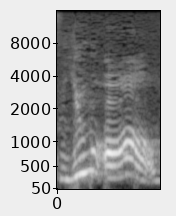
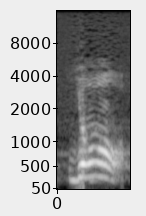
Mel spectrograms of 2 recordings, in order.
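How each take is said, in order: First: "you all" said as two separate words, stress on "you". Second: "Y'all" merged into one syllable; y'all as one word. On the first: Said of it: "this sort of "you all". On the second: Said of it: "So she said". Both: Shown as a demonstration.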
